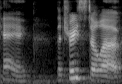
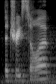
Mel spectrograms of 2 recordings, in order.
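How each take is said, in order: First: Drawn-out, louder mock announcement; imitating his wake-up call. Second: Retold morning check, lightly questioning; imitating his wake-up question. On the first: Teasing him over how he woke her, slow mock call-out. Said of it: "that was your way of, like, being like". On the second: Husband knocking to wake her about the tree, mock questioning. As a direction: ask it like someone poking into a bedroom. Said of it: "knocked on the door and he was like".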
